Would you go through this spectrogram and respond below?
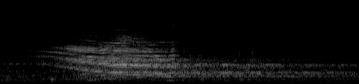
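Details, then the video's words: Red deer roaring during the rut, the mating season: one hoarse, harmonic bellow that swells over about a second, then fades into a lower drawn-out groan, in a quiet natural setting. "Red Deer Rut"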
